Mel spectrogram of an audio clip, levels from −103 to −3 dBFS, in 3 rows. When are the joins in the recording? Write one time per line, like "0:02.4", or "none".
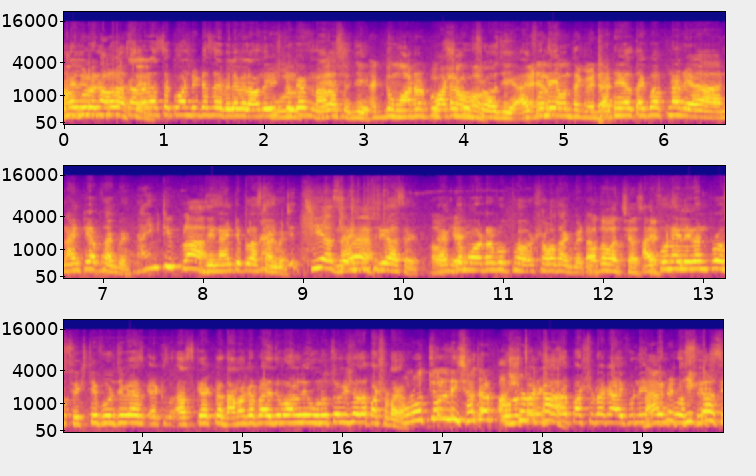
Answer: none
